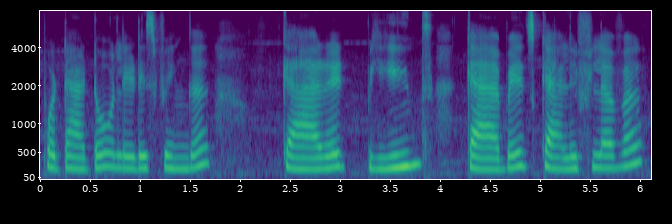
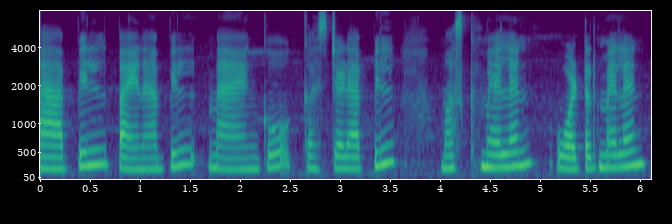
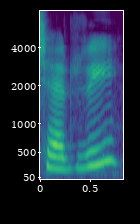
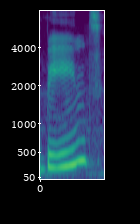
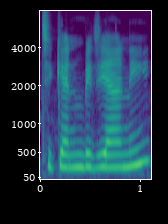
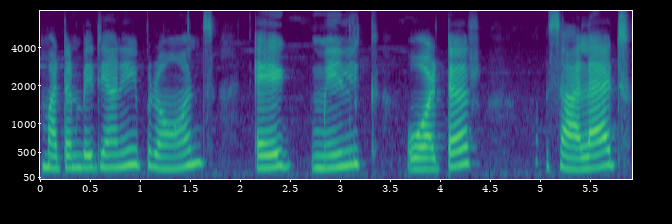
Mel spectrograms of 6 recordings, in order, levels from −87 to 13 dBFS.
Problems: constant background noise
